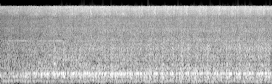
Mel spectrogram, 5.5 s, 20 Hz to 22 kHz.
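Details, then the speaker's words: Dodge Grand Caravan 3.6 V6, 133,000 miles, idling with a fast, loose metallic rattle over the hum; others suspected a lifter, but not lifter or rod bearing; cracked, wobbling flex plate. "that rattling sound so this was left for me to look at"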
